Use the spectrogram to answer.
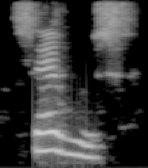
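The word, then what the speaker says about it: Servus: Nah, selanjutnya, di sini juga ada Sebus. Sebus. Kurang lebih bacanya kayak gitu ya. Sebus. Kayak R-nya lagi baca.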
